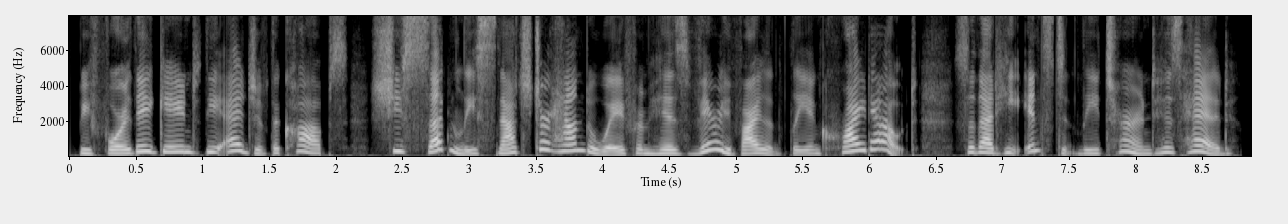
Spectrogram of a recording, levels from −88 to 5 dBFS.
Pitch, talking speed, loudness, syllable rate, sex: 260 Hz, 190 wpm, -20 LUFS, 5.4 syllables/s, female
